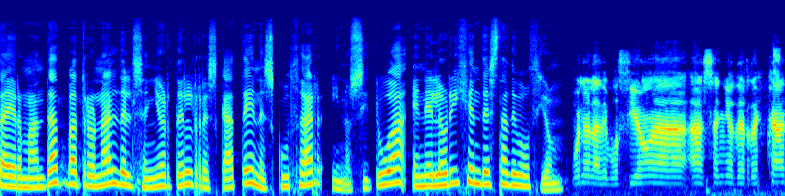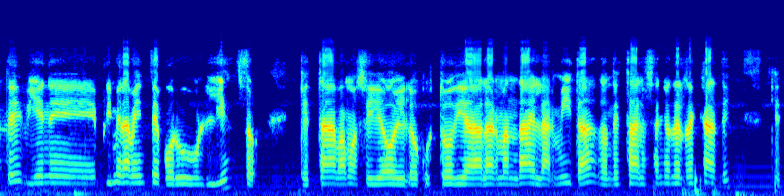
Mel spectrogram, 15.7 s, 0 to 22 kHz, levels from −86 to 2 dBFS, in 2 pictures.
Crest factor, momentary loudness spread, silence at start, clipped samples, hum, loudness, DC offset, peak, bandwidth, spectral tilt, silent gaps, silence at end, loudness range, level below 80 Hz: 18 dB; 9 LU; 0 s; under 0.1%; none; -28 LUFS; under 0.1%; -10 dBFS; 15 kHz; -4 dB/octave; none; 0.05 s; 3 LU; -66 dBFS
